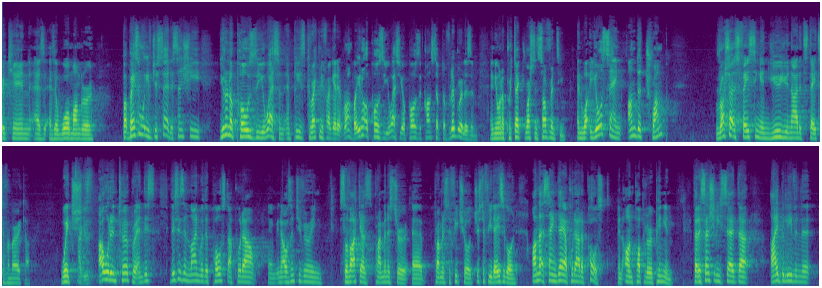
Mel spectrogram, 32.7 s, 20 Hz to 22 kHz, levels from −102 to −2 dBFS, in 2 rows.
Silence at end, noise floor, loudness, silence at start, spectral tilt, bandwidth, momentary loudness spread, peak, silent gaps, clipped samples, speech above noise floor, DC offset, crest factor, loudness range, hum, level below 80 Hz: 0.2 s; -71 dBFS; -25 LUFS; 0 s; -4.5 dB/octave; 12.5 kHz; 12 LU; -6 dBFS; none; under 0.1%; 46 dB; under 0.1%; 18 dB; 3 LU; none; -70 dBFS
